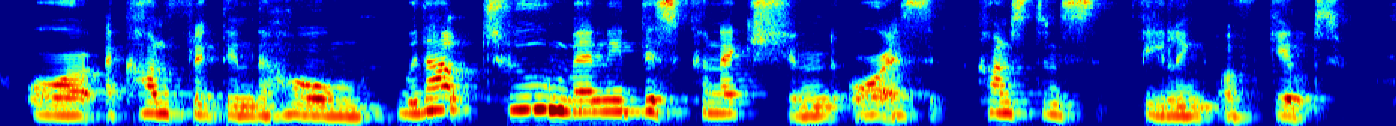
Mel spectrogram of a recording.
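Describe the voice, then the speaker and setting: A woman speaks with a Danish accent at a medium pitch. Her voice is somewhat breathy, with lively intonation and a moderate pace. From Denmark. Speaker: parenting coach. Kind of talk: webinar presentation; guided breathing exercise. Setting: video call.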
